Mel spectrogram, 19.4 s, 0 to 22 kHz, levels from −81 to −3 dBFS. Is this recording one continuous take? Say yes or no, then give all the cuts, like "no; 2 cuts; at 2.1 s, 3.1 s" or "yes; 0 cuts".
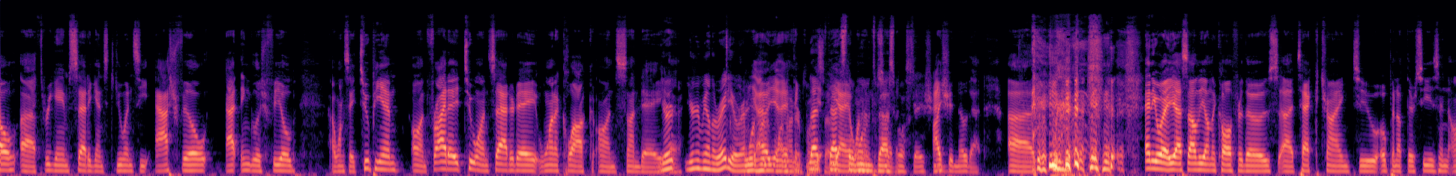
no; 1 cut; at 9.9 s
